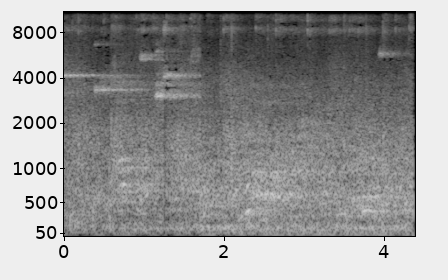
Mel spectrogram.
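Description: Table tennis rally: the ball clicks off the paddles and bounces on the table in quick strokes. Hall chatter and other tables' play echo behind it.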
